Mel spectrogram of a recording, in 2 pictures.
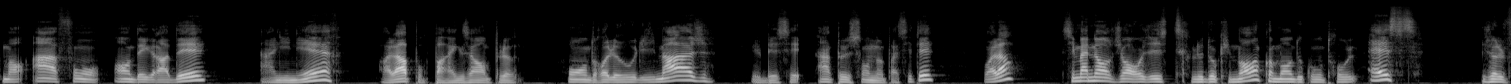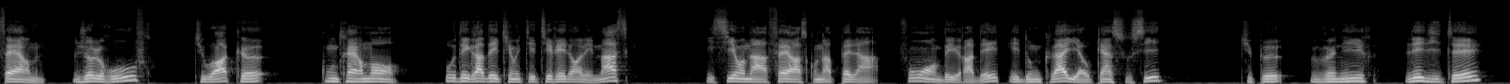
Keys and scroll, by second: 12.4 super+s, 14.4 super+w, 30.1 super+z.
